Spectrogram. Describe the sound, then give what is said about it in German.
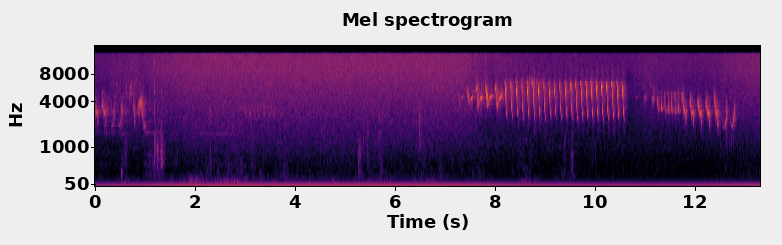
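A tree pipit sings outdoors during its display flight, opening with a few thin notes, then breaking into fast, bright trills of repeated high chirps that speed up and end in a sweet, drawn-out flourish. No one speaks. “Da darf ich euch vorstellen, mein lieber Freund, der Baumpieper.”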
